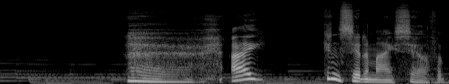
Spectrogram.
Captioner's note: sigh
